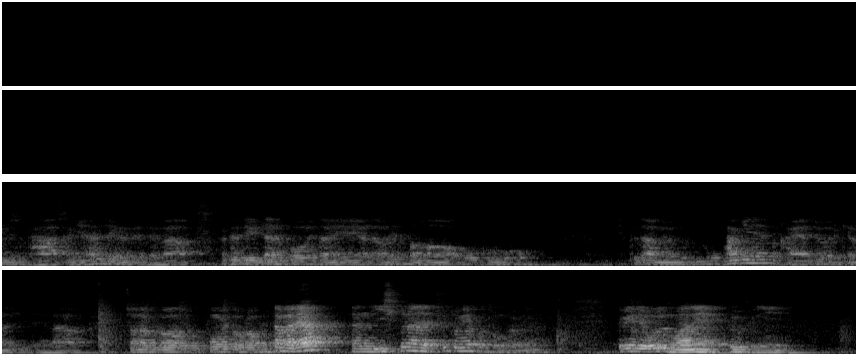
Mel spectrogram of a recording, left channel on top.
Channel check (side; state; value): left; silent; digital silence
